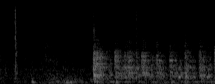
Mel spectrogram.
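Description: A few short computer-keyboard keystrokes right at the start, the key press that runs a line of SuperCollider code, followed about a second in by a drawn-out spoken "so".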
